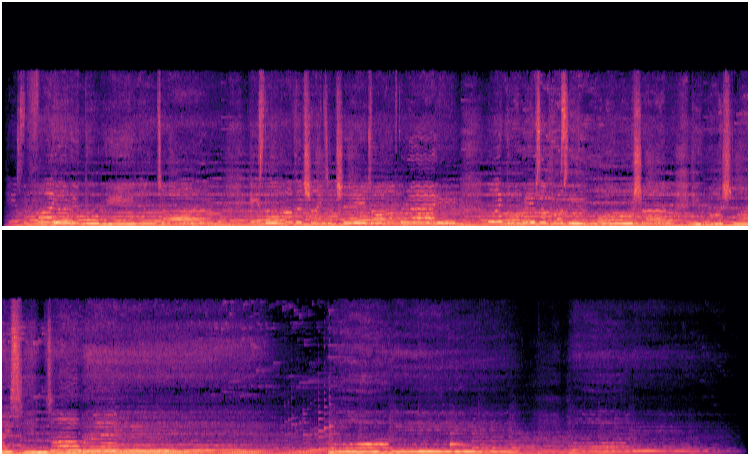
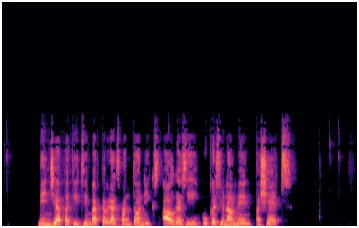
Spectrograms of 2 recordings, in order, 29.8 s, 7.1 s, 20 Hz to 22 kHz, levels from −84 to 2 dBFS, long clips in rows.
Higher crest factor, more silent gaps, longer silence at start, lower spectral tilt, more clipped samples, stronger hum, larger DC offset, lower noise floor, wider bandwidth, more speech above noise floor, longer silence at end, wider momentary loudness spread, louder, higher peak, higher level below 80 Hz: second, 14 dB vs 20 dB; neither; second, 0.1 s vs 0.75 s; first, -5.5 dB/octave vs -3 dB/octave; neither; neither; neither; second, -49 dBFS vs -89 dBFS; first, 15.5 kHz vs 11 kHz; second, 33 dB vs 70 dB; second, 0.55 s vs 1.35 s; first, 13 LU vs 8 LU; about the same, -18 LUFS vs -18 LUFS; second, -4 dBFS vs 0 dBFS; first, -28 dBFS vs -62 dBFS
